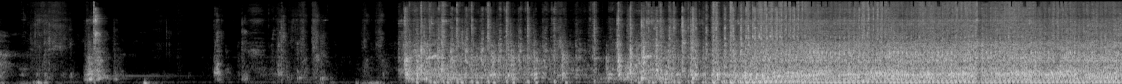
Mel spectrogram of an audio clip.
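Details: Murray mower with 20-in blade, original Tecumseh engine swapped for a Briggs (stated as "brace"), after spraying debris from intake: pull-start, catches, runs loud and uneven with hunting, surging speed; owner then looks for leaks, suspects air leak.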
